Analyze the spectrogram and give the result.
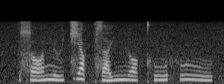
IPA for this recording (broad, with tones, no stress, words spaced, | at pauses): sɔː˩˧nɯː˩˧t͡ɕaː˥˨p̚sa˩˧j ɲɔː˧˩kʰuː˧ huː˥˨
